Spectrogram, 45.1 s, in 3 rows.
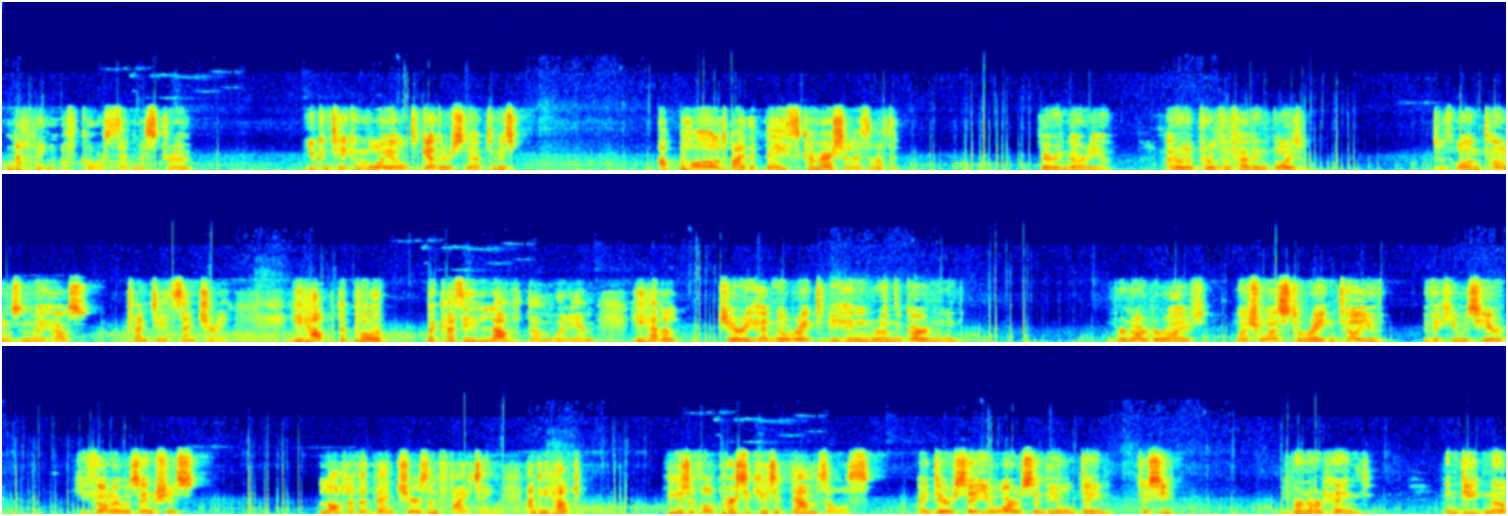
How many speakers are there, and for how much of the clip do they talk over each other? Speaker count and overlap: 2, no overlap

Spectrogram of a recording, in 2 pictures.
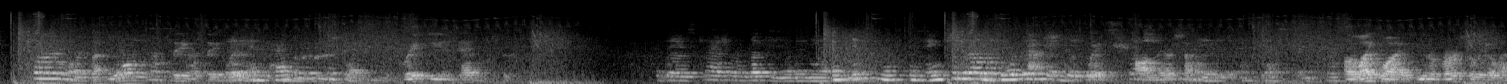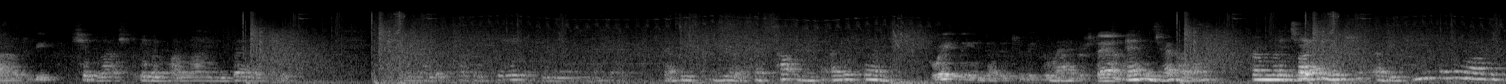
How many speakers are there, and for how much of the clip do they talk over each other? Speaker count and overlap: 3, about 34%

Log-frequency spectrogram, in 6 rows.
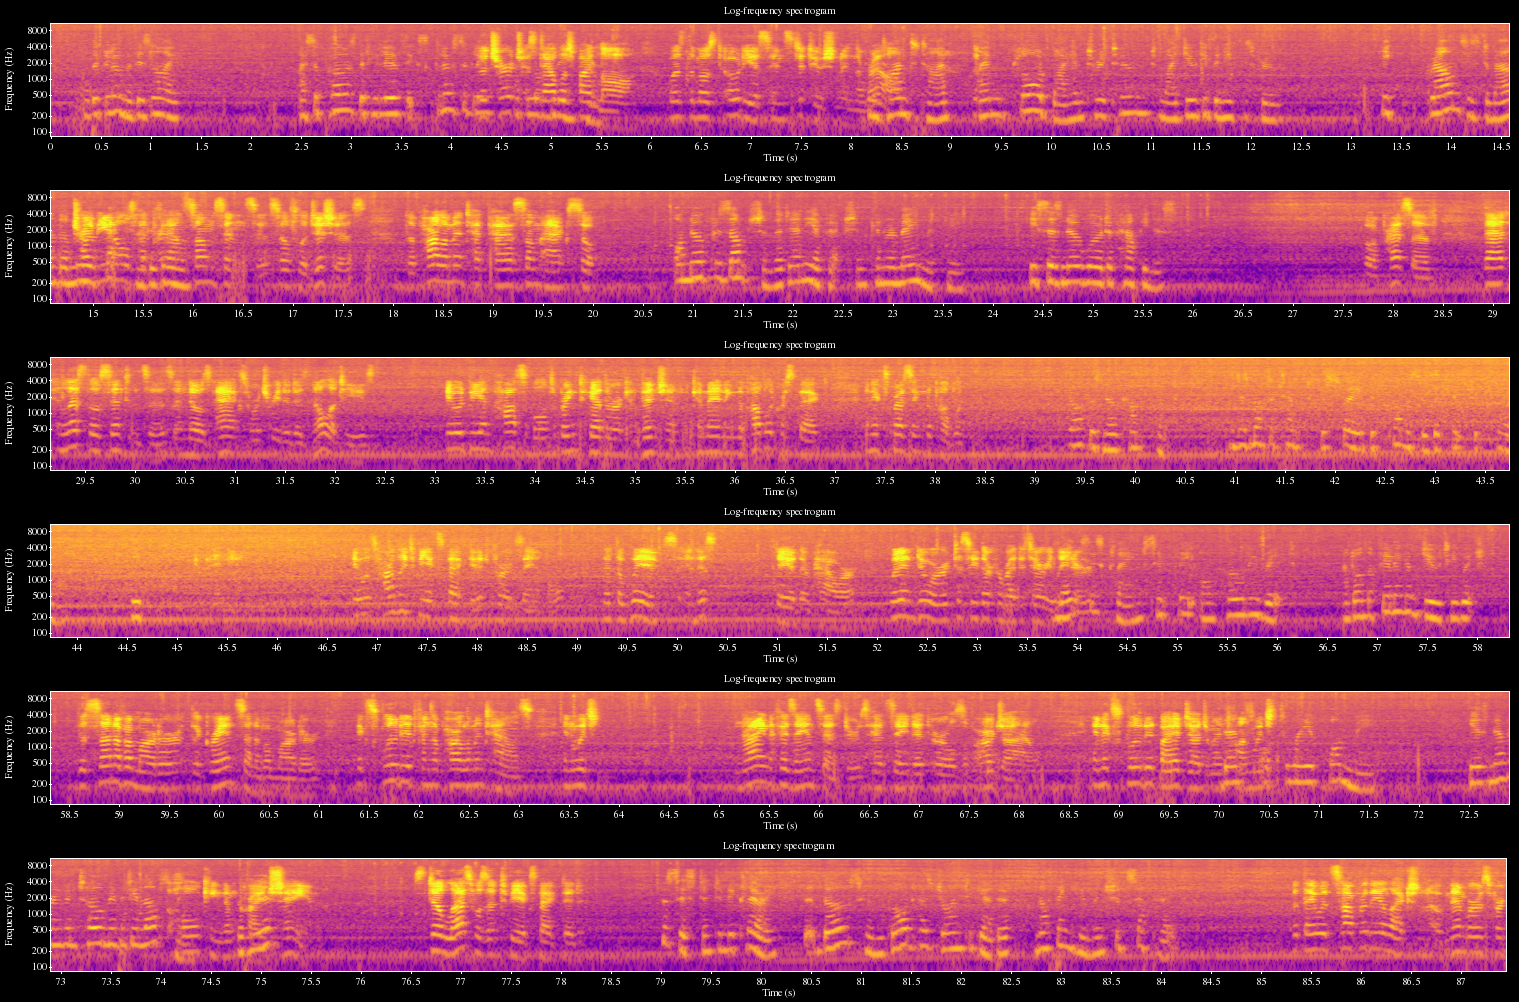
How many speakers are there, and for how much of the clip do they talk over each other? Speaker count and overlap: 2, about 7%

